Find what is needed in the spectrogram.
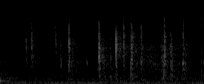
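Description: Faint, irregular light clicks and crackles of a diamond-painting canvas and its plastic cover sheet being handled, as the curled sheet is worked flat.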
